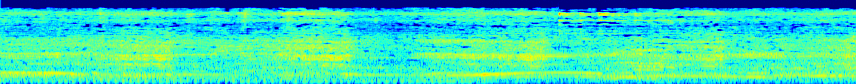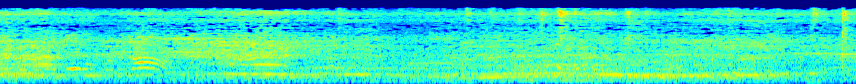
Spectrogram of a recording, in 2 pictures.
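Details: Feeder cattle at the Pati cattle market in Indonesia, lowing in overlapping, drawn-out moos with arching harmonic tones from several animals, over steady crowd murmur and engine noise.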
